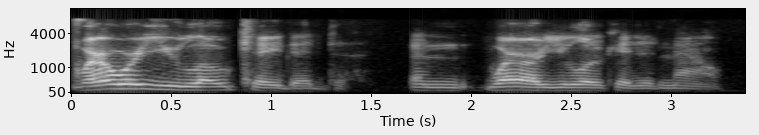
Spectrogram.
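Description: A man's voice: mid-range voice, lively intonation, a little slow, dry recording, muffled recording. A man hosting a religious interview, opening with a preacherly reflection, then asking questions earnestly. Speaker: host and interviewer. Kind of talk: sermon-like intro then interview.

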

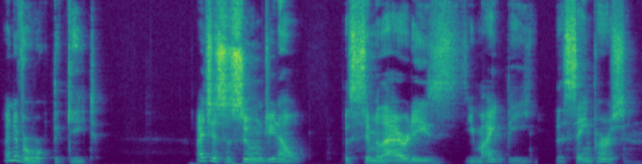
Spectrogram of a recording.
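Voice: medium pitch, big pitch swings, normal speed, voice pushed up, lightly acted. A narrator playing an indignant, plain-spoken lad in a comic storybook fantasy. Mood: puzzled. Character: indignant, touchy chubby lad, fantasy adventurer.

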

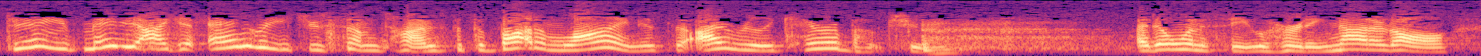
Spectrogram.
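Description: An actress playing an earnest, soft-hearted young working woman in a radio drama, with a husky, plain-spoken delivery. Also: fairly high pitch, animated, a little fast. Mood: tender, concerned. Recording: thin, muffled 1970s radio drama recording.

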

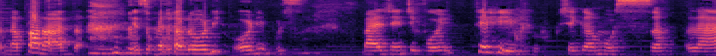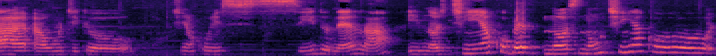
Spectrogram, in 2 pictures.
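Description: A Haitian woman in her thirties with a non-native accent tells her life story in an interview, in halting phrases with frequent self-corrections. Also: medium pitch. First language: not Portuguese, learned it as an adult in Brazil. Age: 30s. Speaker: podcast guest telling her life story. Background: background music.

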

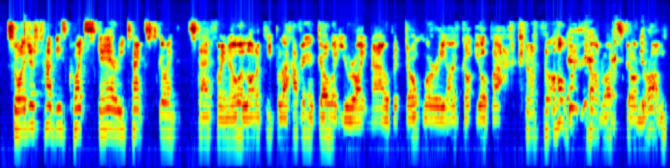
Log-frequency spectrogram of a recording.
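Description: Welsh guy comedian telling stories, really bright sharp voice, chatty, slightly muffled online call. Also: mid-range voice, brisk, few pauses. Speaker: guest comedian. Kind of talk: casual anecdotal chat. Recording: dull online call audio.

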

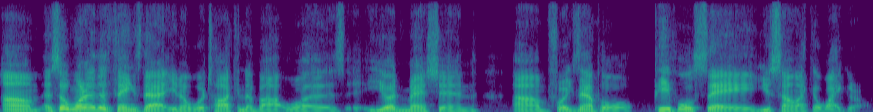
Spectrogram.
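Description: A man who grew up outside the United States hosts a conversational interview, musing aloud and voicing his own inner thoughts. His voice is mid-pitched. It is recorded close and dry, with no room echo. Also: lively intonation, unhurried. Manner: reflective, many fillers, acts out inner thoughts.

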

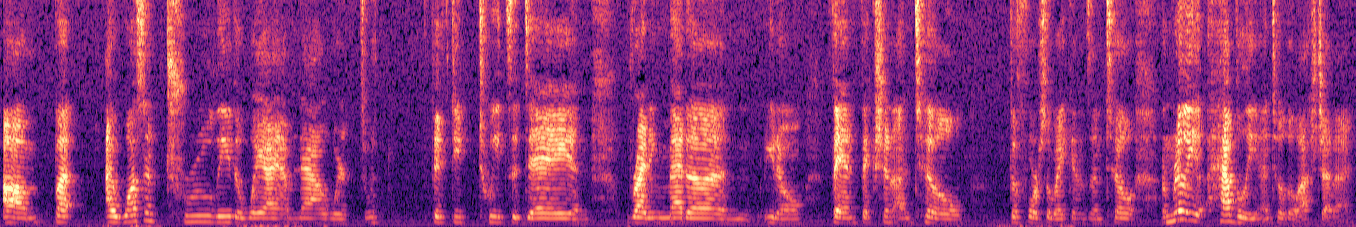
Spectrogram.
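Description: A woman with a bright, keen voice talks casually and enthusiastically, doubling back on her sentences as she goes. She is from Trinidad and moved to America young. The recording sits a little far from the mic, with faint noise and hum. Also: on the low side, fairly even intonation, moderate pace. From Trinidad, moved to America at age five. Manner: rambling, enthusiastic, self-interrupting. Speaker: podcast guest. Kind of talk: casual chat about fandom.

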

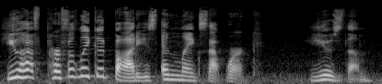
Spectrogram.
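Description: A woman's voice: a little high, very animated, normal speed, creaky, a little hiss or hum, voice pushed up. A woman voicing a stern, principled female music teacher in a storybook, speaking in a firm, instructive way.

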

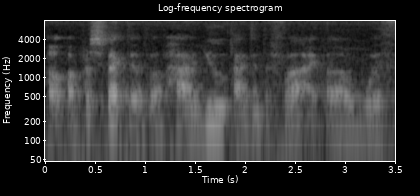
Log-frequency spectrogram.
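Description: A man's voice: mid-range voice, moderate pace, darkish tone. A man co-hosting a casual discussion, asking probing questions and explaining his view at length. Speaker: podcast co-host. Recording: echoey room with audible noise.

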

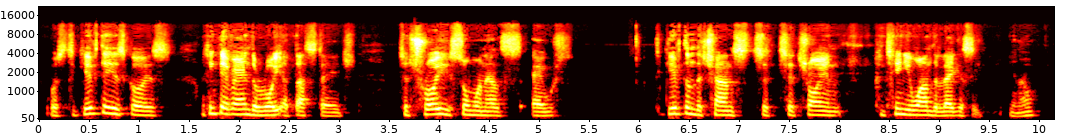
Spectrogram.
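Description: A man with a fairly high speaking voice hosts a casual podcast chat. He weighs his opinions calmly and agrees readily with his co-host. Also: normal speed. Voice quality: higher singing voice. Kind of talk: casual music review chat.

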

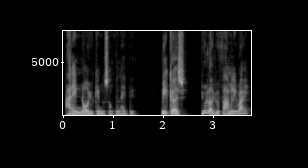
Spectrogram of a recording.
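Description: Earnest Dominican-accented man, deep voice. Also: big pitch swings, quick pace, no echo, studio quality. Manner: earnest, repeats "right?" often. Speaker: insurance agency owner. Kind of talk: podcast interview.

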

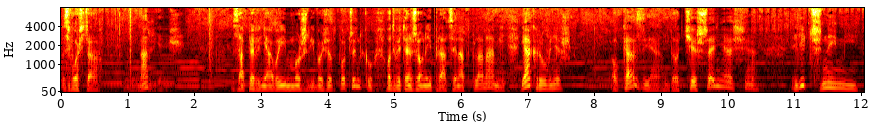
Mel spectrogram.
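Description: A man narrating a scripted radio play as a storyteller, with measured, deliberate phrasing and pauses. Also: medium pitch, lively intonation, creaky. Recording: music under the narration. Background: music.

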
